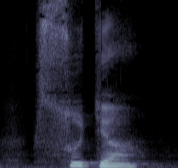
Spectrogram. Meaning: 1. judge 2. referee
- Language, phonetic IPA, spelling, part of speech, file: Ukrainian, [sʊˈdʲːa], суддя, noun, Uk-суддя.ogg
